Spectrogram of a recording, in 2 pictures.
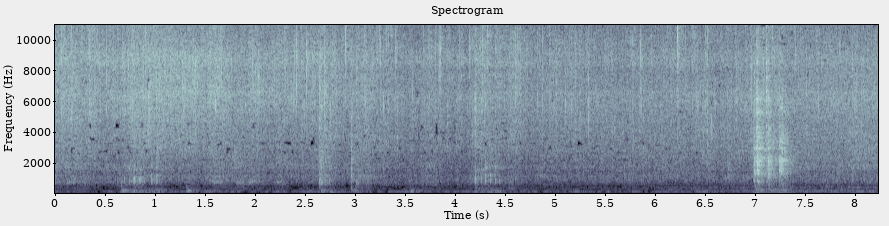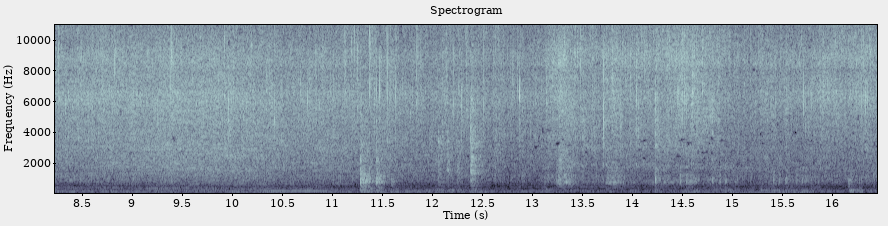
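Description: Rice, onion and tomato sauce sizzling in a nonstick frying pan with a little water added, a spatula scraping and stirring through it now and then. One louder scrape comes about seven seconds in.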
